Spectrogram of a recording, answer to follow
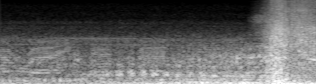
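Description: Low rumbling sound effect from a logo sting. It grows steadily louder toward the end, building up to a hit.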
